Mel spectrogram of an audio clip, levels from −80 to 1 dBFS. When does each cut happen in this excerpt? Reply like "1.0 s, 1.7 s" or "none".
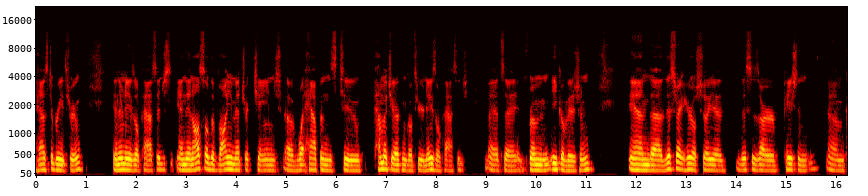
8.8 s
